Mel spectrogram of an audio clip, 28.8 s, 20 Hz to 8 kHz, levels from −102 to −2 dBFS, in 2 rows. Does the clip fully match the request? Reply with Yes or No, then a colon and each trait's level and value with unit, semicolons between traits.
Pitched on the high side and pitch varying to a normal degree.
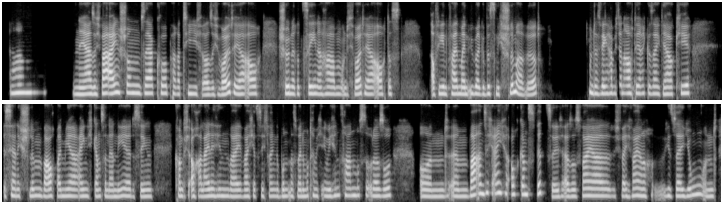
No: high, 210 Hz; narrow, 2.0 semitones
